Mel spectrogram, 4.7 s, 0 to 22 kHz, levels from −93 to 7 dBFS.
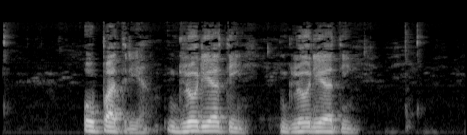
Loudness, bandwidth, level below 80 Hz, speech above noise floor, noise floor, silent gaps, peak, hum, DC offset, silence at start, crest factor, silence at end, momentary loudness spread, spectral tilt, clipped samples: -22 LUFS; 11 kHz; -56 dBFS; 43 dB; -65 dBFS; none; -6 dBFS; none; under 0.1%; 0.85 s; 18 dB; 1.1 s; 16 LU; -5.5 dB/octave; under 0.1%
